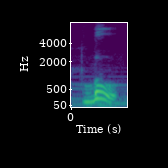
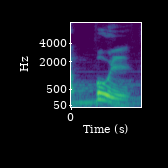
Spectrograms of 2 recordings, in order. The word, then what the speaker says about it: boel: b o e l se escribe boel y se pronuncia bu Ay me perdona mi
